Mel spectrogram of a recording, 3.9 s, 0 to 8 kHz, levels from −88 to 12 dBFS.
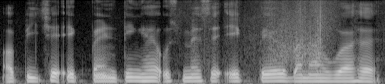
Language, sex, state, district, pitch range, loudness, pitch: Hindi, male, Jharkhand, Ranchi, 115-125 Hz, -15 LUFS, 120 Hz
